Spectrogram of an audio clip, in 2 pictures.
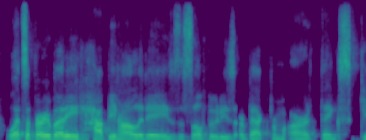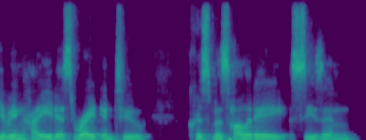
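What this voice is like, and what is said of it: Hoarse, scratchy, talked-out voice. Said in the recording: “As you can tell by my voice, there's been a lot of potlucks and parties and gatherings already. I'm like all talked out and my throat is like not my non-COVID infected throat ... don't get scratchy.”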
